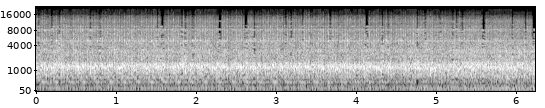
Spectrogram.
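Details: 2006 Ford F350 diesel idling after oil and fuel filter change and air bleeding: steady even clatter with no misses or hunting; normal smooth idle.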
